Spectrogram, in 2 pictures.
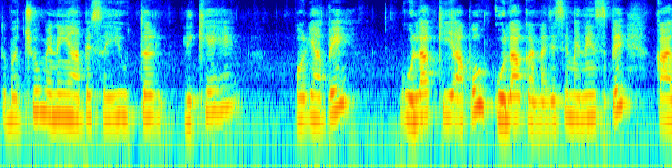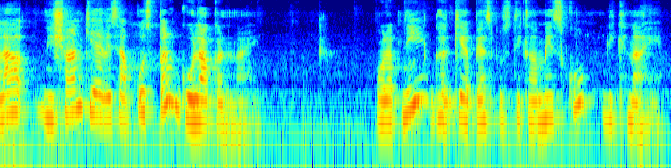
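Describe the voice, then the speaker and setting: A woman's voice: medium pitch, moderate pace, a bit bright, slight background noise. A woman teaching a Hindi lesson to young primary school children, stretching out each word and asking simple questions as she goes. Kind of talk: slow, clearly enunciated lesson for young children.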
